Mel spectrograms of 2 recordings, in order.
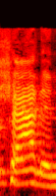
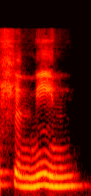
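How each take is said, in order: First: The vowels are said with the standard stress. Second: The vowels are said with a shifted stress. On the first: The speaker calls it right. "My name is Shannon" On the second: The speaker calls it wrong. "iba yung stress nila sa vowel sounds ng name ko"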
